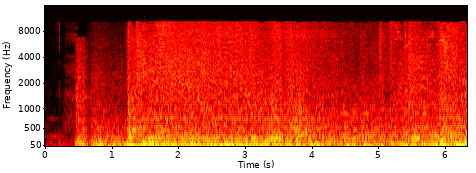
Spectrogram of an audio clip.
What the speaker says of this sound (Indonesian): tiba-tiba boom, terjadilah ledakan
